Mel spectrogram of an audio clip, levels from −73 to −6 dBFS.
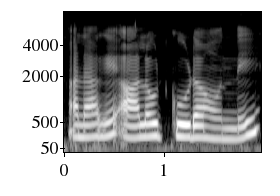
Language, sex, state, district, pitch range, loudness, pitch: Telugu, female, Telangana, Mahabubabad, 215-240 Hz, -13 LUFS, 225 Hz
